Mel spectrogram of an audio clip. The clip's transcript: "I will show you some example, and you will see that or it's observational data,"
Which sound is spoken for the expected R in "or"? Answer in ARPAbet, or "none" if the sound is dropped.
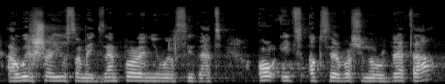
L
